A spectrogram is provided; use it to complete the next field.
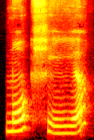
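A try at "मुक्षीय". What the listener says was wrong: Instead of Mokshiya, keep it Mukshiya. Mukshiya.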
